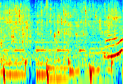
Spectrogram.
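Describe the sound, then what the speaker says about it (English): A nearby sink gurgles as it drains during a guinea pig bath, a continuous bubbling, watery rush with a few rising gurgles toward the end. "Do excuse the other sink making a gurgling sound"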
